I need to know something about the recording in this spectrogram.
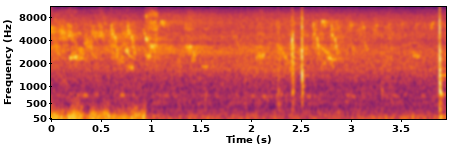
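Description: A golf club chips a ball with a soft tap.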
